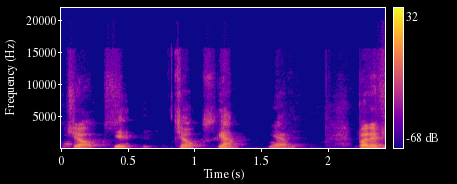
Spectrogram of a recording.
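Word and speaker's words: Jilks: hear it it's uh if you were to spell it g it looks like gilkeys yeah no that's not right it's j-i-l-x it's how it sounds jokes jokes yeah yeah but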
